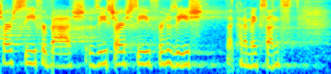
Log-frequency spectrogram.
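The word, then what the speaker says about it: zsh: and SE um and I don't know that it's pronounced z i pronounce it zish uh but I wanted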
